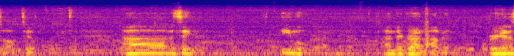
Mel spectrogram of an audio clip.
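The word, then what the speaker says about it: imu: the U ceremony now emu is spelled I AMU meaning Cooking Pit or underground oven but sounds sort of like the U bird uh we're cooking a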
